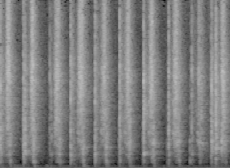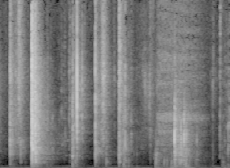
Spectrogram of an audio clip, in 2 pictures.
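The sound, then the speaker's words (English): Tarot cards being shuffled: a steady run of quick papery riffles and slides, with a sharper snap of cards partway through and no voices. “I will definitely show you the cards once I finish shuffling them.”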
